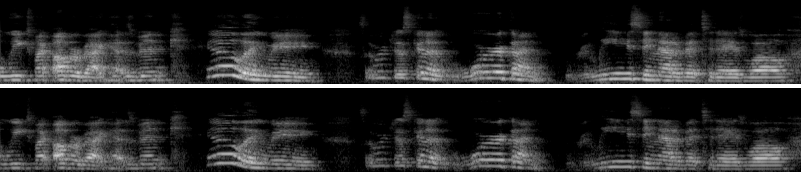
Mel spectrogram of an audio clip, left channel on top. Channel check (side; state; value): right; quieter; 4.8 dB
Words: weeks, my upper back has been killing me. So we're just gonna work on releasing that a bit today as well.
